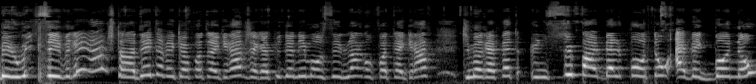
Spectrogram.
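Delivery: high, loud, sarcastic, mocking self-scolding tone. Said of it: "je me dis".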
